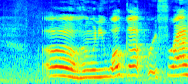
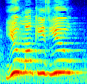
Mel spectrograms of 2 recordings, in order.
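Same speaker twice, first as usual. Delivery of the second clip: high, loud scolding of the monkeys; angry shout; 11 semitones higher, 9 dB louder than usual. Acted. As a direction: yell at the monkeys. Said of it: "He says".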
